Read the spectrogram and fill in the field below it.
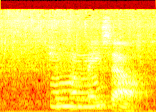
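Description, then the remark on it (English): Hot water runs steadily from a tap in a continuous hiss while someone shaves with a razor, and a voice briefly vocalizes over the flow partway through. “Somebody said, turn off the water.”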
